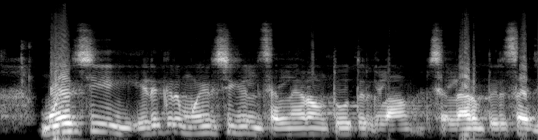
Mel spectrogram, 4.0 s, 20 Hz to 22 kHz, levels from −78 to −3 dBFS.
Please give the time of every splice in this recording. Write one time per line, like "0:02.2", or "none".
none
